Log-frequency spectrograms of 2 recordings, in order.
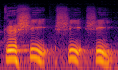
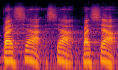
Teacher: പുരുഷൻ കൃഷി എന്ന് പറയുമ്പോൾ ആ കാറ്റ് പരന്നു വരില്ല അതിനെ ബ്ലോക്ക് ചെയ്യും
